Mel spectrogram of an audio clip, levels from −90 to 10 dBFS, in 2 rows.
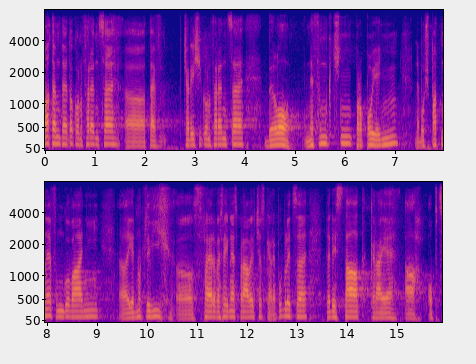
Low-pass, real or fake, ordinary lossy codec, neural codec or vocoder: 7.2 kHz; real; Opus, 16 kbps; none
